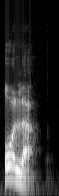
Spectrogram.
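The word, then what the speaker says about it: hola: E o terceiro som da sua aula de pronúncia foi o da letra H, que na verdade não tem som em espanhol. Não importa a posição dele na palavra. A primeira palavra que eu te ensinei foi Olá. Repete para mim. Olá.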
